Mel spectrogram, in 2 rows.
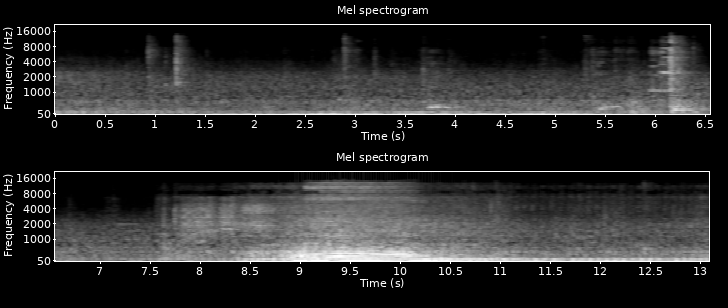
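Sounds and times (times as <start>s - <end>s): vehicle passing by: 8.2s - 13.0s.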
